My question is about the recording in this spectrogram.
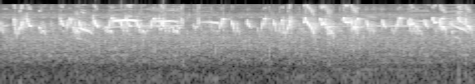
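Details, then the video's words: Bar-winged prinia in its natural setting delivering an unbroken, tumbling stream of very high, sharp chirps and short trills, bright and rapid from start to finish. "CIBLEK GACOR"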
